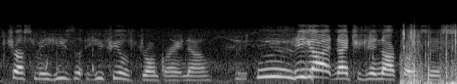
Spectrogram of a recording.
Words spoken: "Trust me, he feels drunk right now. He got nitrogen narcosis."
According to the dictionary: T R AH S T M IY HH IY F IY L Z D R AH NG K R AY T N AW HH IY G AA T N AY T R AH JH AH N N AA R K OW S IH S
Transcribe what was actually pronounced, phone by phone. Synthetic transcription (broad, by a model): T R AH S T M IY HH IY F IY L Z D R AH NG K R AY T N AW HH IY G AA T N AY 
